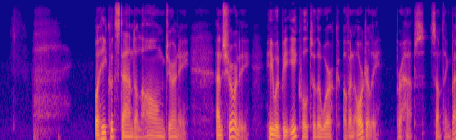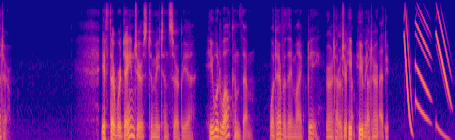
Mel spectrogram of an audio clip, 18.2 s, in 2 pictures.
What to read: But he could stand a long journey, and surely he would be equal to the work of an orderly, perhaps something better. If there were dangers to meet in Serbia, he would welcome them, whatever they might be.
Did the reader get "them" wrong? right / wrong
right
